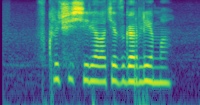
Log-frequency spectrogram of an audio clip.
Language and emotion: Russian, angry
